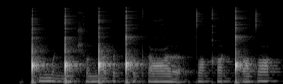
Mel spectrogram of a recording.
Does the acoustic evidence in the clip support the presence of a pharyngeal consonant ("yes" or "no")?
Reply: yes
